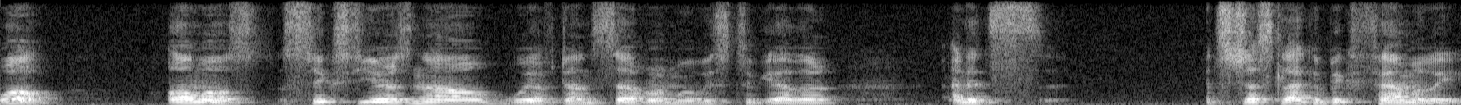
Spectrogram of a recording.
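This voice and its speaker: The speaker is a man with a German accent. His pitch is medium. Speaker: amateur film actor. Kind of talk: interview. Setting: film set. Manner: halting, many fillers.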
